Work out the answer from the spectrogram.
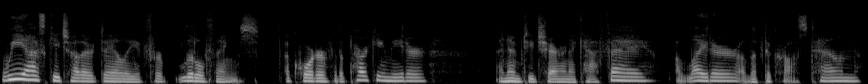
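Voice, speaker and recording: A man's voice: fairly high pitch, moderate pace, warm tone, dry recording. A man narrating a first-person audiobook in an intimate, confessional manner, close to the mic.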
